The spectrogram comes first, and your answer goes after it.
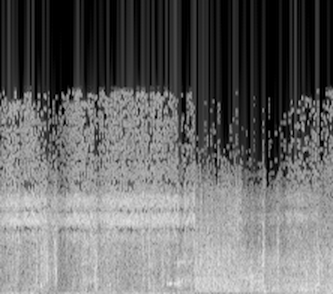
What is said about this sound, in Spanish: En mitad de la huida, los enemigos se encuentran con Highway, que acaba con los tres con su arma. Highway remata al último cuando llegan sus hombres.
